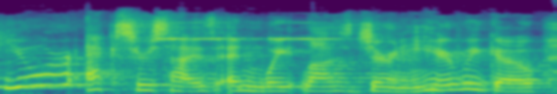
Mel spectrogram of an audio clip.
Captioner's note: beeping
